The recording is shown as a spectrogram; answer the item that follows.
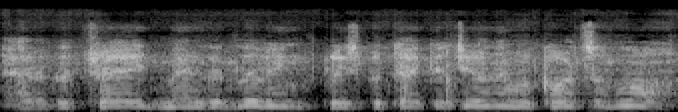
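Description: A man talks at a moderate pace in a monotone, flat intonation over noticeable background noise. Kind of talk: dramatic film dialogue. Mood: quiet, grave, reproachful. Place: office.

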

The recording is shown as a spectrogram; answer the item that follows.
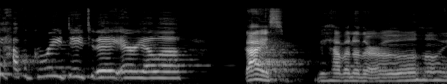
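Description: A woman with an American accent, a playful, upbeat tone and very wide pitch swings over a quiet background. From US. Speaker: school announcer. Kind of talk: school morning announcements. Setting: school PA system. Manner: playful, upbeat, teacherly. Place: office. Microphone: webcam.

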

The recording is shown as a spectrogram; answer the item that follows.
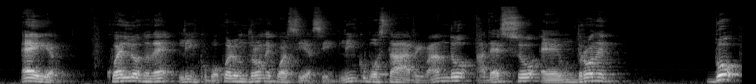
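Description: With audible room echo but a quiet background, a man speaks at a moderate pace in a fairly high voice with vocal fry. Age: 30s. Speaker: role-playing game player. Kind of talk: tabletop role-playing game session. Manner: jokey. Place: home room.

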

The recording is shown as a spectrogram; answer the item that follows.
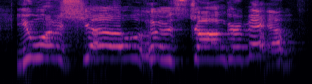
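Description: There is a woman speaking in a raised, projected voice. Light background noise is audible behind her. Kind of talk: dramatic film dialogue, heated argument. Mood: bitter, defiant, rising anger. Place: home room.

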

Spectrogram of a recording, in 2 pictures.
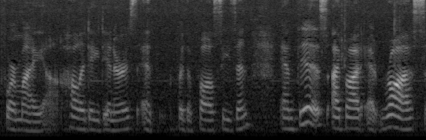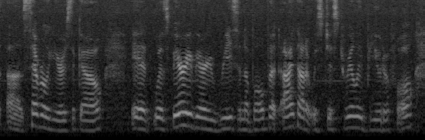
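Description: Light background noise sits behind a woman's voice. She talks at a moderate pace with fairly even intonation. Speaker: home decor vlogger. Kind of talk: casual vlog chat. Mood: warm, cheerful. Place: home room. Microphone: webcam.

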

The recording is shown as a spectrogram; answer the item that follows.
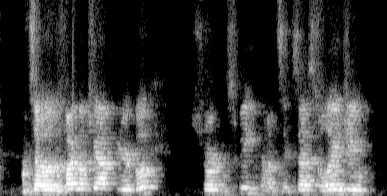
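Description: A man at a fairly quick pace, with audible room echo and light background noise. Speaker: college instructor. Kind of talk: lecture. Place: classroom. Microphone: camera far.

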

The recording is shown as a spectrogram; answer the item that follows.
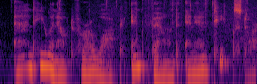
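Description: Noticeable background noise sits behind a woman's voice. She talks fairly slowly at a fairly low pitch. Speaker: lifestyle video host. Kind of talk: casual vlog chat. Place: home room.

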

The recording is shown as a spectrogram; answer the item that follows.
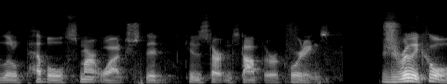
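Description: A man speaks in an unremarkable speaking voice. It sits at a fairly low pitch with fairly even intonation. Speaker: video creator. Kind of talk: casual vlog chat. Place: office.

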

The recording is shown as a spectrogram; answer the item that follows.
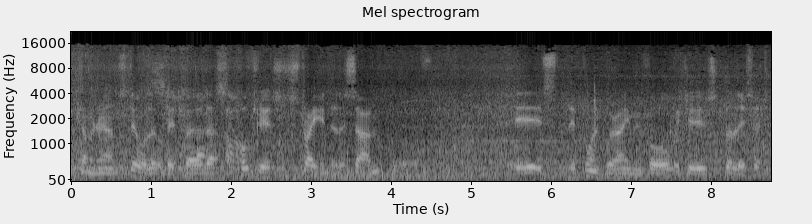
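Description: A man keeps up a fairly quick pace despite loud background noise. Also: ordinary pitch variation. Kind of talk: casual travel narration. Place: boat. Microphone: phone near.

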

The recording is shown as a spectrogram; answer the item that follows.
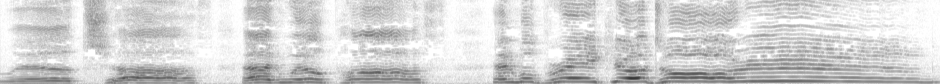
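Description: A put-on character voice, high-pitched and at a very slow pace. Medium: audio drama. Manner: menacing, mischievous.

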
